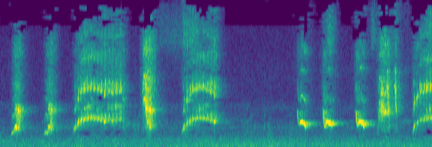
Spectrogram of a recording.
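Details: Olive thrush giving short calls. Brief upslurred notes and clipped whistles come singly and in small clusters of three to five, separated by short gaps, against a quiet hiss.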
